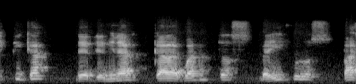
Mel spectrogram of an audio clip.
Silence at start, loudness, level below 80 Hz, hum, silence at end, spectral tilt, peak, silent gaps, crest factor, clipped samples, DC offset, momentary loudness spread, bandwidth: 0 s; -18 LUFS; -68 dBFS; none; 0 s; -2.5 dB/octave; 0 dBFS; none; 18 dB; under 0.1%; under 0.1%; 10 LU; 9.8 kHz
